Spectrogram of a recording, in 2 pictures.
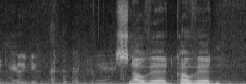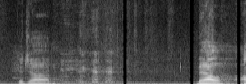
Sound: graduands laughing

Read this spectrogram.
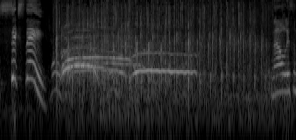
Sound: applause

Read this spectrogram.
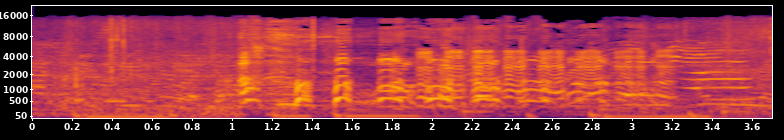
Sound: laughs

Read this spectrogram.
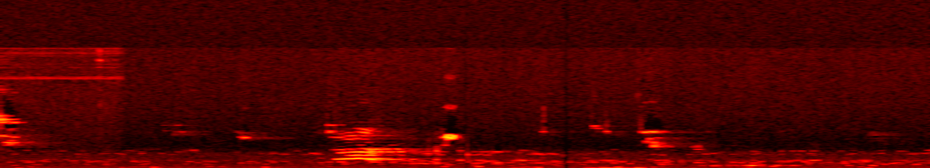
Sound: birds chirping

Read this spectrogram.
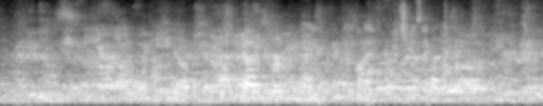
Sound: members chattering

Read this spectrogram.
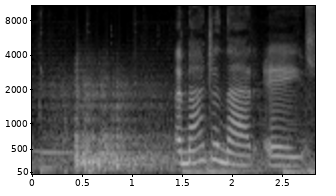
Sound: thunder

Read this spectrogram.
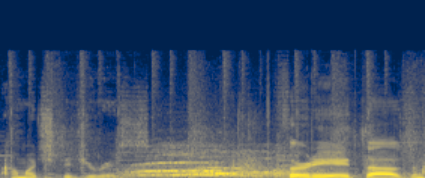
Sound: oohing

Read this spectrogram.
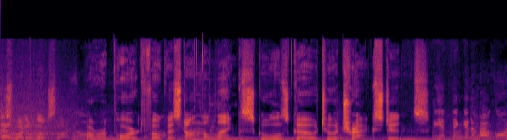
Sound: voice-over

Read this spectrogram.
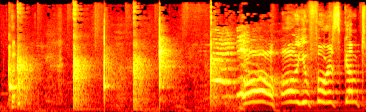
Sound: ball clacks

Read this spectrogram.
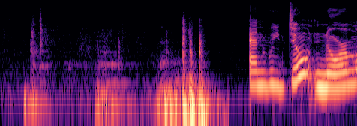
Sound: fridge door closing

